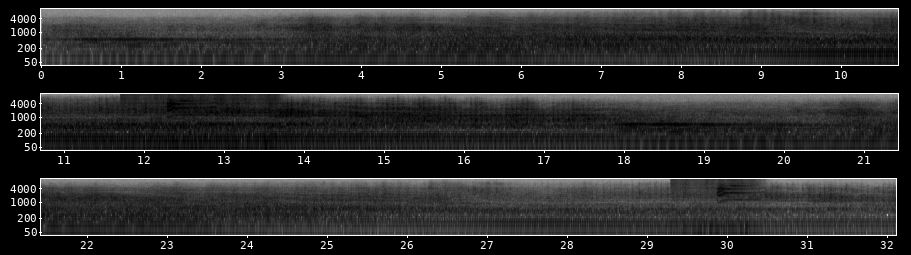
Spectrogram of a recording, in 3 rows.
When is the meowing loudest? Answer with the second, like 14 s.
12 s.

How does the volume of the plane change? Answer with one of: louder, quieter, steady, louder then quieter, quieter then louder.
louder then quieter.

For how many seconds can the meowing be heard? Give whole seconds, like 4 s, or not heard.
3 s.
